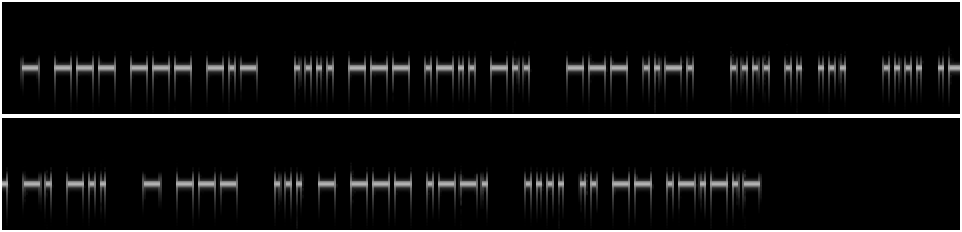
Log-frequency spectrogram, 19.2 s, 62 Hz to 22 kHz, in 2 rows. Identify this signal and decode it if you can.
Morse code, heard as a keyed tone, about 22 wpm, 700 Hz. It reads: TOOK HOLD OF HIS HAND TO STOP HIM.
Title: Sentences from Top 1000 Words - Review Part 4 - 22wpm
